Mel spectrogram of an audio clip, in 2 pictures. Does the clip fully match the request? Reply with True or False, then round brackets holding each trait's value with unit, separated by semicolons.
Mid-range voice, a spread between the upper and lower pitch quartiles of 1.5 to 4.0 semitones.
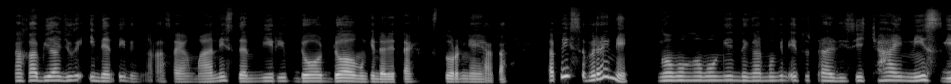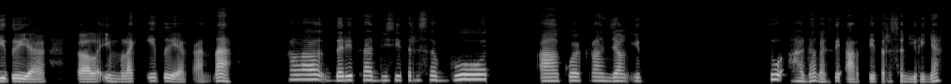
False (165 Hz; 5.1 semitones)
